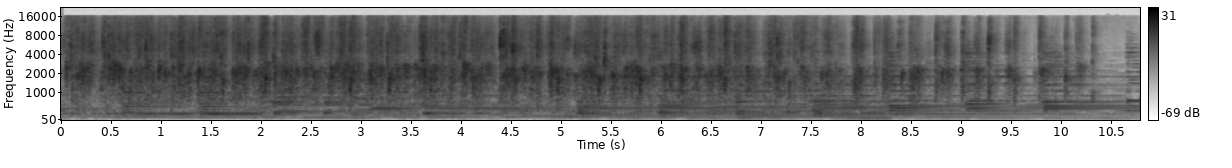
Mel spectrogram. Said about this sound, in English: So, are you ready for your... are you ready for your next storyteller? Clap your hands, get excited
